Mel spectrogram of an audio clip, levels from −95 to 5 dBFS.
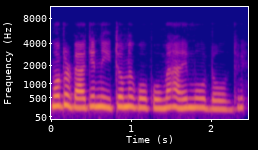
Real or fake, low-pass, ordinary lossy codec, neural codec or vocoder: fake; 7.2 kHz; Opus, 64 kbps; codec, 16 kHz, 0.5 kbps, FunCodec, trained on LibriTTS, 25 frames a second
